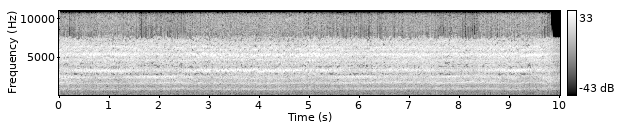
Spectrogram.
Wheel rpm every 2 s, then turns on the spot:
210, 210, 210, 230, 170.
none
